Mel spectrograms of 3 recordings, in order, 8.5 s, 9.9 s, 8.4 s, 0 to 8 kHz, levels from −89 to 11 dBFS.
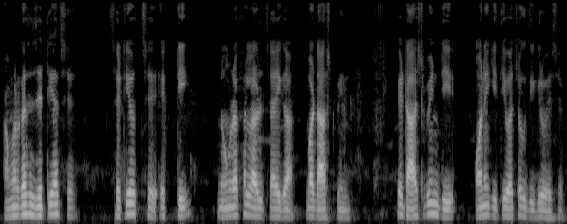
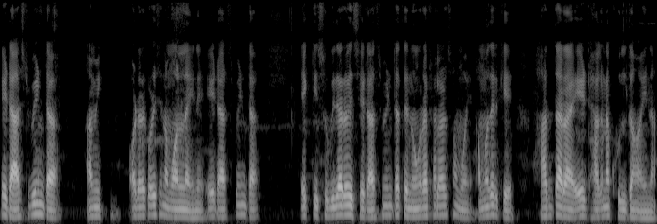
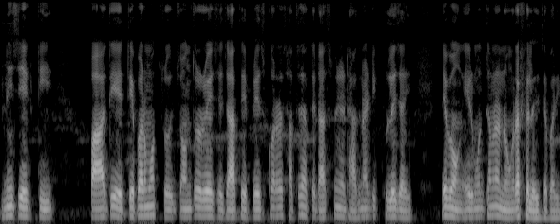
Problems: constant background noise, background conversations at intervals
